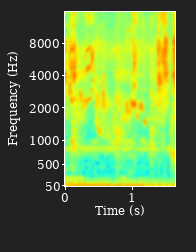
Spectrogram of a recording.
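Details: Two male pet Budgerigars, yellow and green, about 3–5 years old, kept in a cage in a house yard, chatter in quick, scratchy, rapidly changing chirps and squeaks over a steady low hum; owner says they call whenever something happens.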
